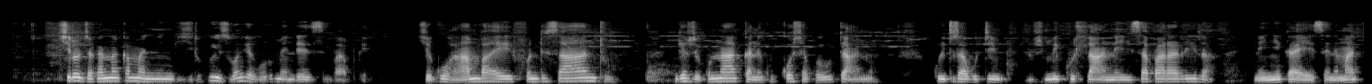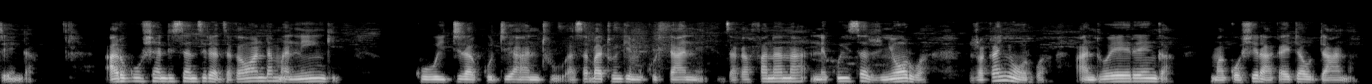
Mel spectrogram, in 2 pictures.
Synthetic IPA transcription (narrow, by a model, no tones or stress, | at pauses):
t͡ʃiɾo̞t͡ʃakanakamaniŋɡit͡ʃirikuizwaŋɡe̞ɦurume̞nde̞je̞zimba̰ːbʱɣe̞ | t͡ʃe̞kuɦambaeifundisaːntʰu | ŋɡe̞ʐe̞kunakane̞kuko̞ʃakwe̞uta̰no̞̰kuitirakutiʐimikuɬane̞isapaɾarira | ne̞ɲikaje̞se̞ne̞mate̞̰ːnda̰ | a̰ɾikuʃandisanziɾad͡zakawandama̰niŋɡi | kuitirakutiantʰṵa̰saɓatweŋɡe̞mikuɬane̞̰d͡zakafananane̞kuisaʐiɲo̞rwaʐakaɲo̞rwa̰a̰ntʰueeɾe̞ŋɡa̰ | maɡʱo̞ʃe̞ɾaːkaitautaːno̞̰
